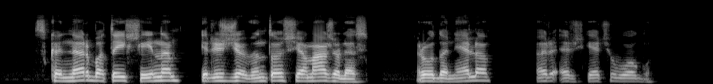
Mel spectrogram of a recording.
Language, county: Lithuanian, Klaipėda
